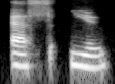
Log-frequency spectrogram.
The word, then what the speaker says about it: sisu: yeah, SISU.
